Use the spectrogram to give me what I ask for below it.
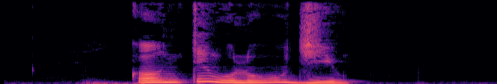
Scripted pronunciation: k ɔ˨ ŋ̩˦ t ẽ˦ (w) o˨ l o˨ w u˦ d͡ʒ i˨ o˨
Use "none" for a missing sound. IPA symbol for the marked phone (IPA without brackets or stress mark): w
